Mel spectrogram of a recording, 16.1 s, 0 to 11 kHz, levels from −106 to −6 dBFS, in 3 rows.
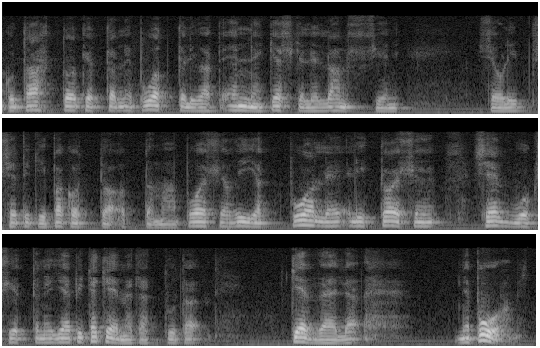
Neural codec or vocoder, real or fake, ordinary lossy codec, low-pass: none; real; AAC, 48 kbps; 7.2 kHz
